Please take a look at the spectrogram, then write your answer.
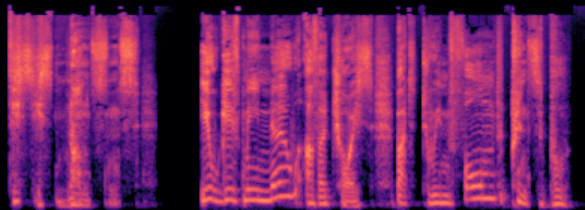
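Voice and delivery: cold, stern schoolmistress; strict teacher voice. Acted. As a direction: severe disciplinarian laying down the law. Narrator voices Miss Frost.

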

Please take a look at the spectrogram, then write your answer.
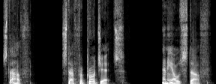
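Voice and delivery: put-on evasive girl. A narrator's reading. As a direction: shrug off the question. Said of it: "daughter evades mother".

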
